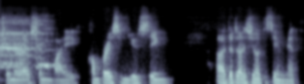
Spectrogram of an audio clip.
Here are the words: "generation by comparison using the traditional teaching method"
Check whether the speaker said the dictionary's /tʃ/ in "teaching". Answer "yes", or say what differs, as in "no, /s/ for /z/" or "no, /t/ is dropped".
no, /s/ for /tʃ/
